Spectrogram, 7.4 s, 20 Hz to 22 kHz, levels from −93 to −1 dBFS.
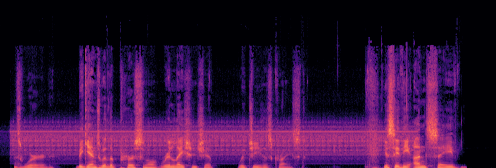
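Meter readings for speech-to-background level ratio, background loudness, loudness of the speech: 11.5 dB, −40.0 LKFS, −28.5 LKFS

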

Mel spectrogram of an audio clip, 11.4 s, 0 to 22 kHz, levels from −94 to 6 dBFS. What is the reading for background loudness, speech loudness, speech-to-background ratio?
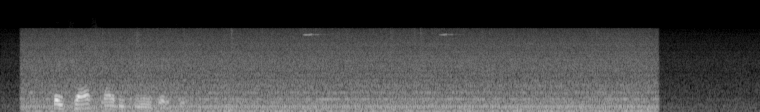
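−31.5 LKFS, −20.0 LKFS, 11.5 dB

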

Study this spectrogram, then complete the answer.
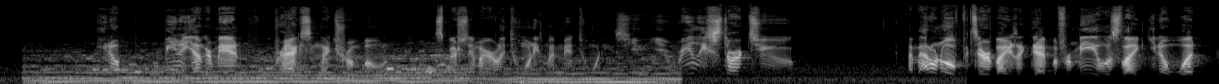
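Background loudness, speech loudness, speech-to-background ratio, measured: −33.5 LKFS, −22.5 LKFS, 11.0 dB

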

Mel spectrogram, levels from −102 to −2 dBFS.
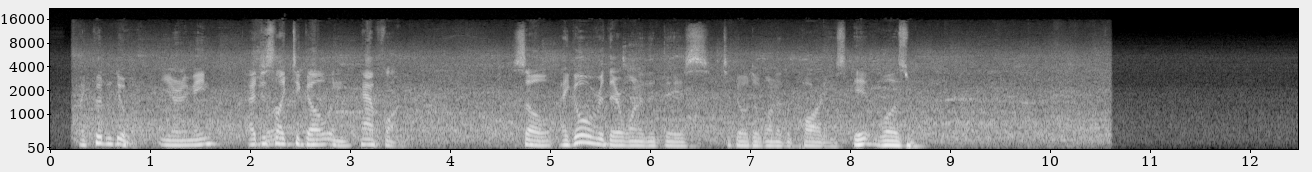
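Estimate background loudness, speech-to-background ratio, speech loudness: −27.0 LKFS, 9.5 dB, −17.5 LKFS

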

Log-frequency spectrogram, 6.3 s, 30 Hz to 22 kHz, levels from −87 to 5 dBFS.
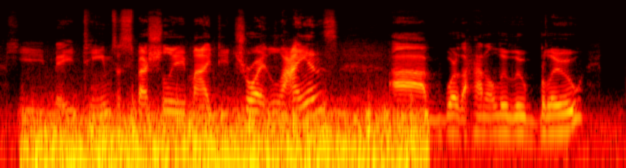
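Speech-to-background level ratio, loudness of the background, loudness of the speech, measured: −2.5 dB, −31.5 LKFS, −34.0 LKFS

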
